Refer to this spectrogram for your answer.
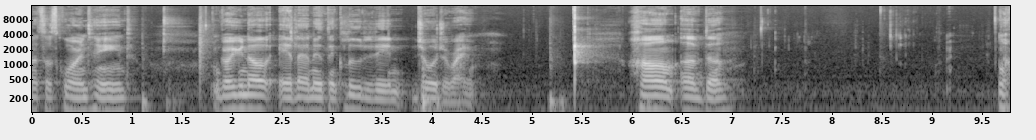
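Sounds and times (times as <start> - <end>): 
speech: 0.0 - 4.6, 6.0 - 7.1
chewing close to the microphone: 7.2 - 9.7.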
